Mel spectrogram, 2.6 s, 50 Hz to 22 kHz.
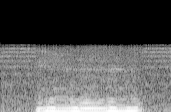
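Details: A single low, steady snore of about one and a half seconds, a rich humming drone with a slight wobble, from Maddy, a 90-pound chocolate Labrador sleeping at the end of the bed. Quiet room hush before and after.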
